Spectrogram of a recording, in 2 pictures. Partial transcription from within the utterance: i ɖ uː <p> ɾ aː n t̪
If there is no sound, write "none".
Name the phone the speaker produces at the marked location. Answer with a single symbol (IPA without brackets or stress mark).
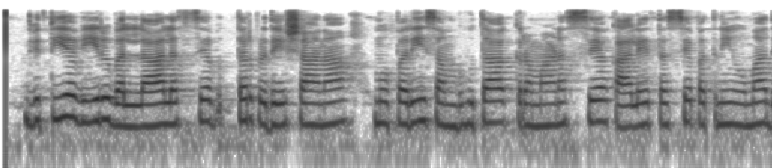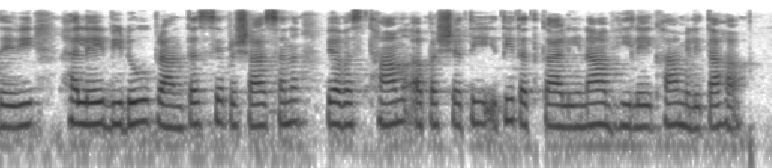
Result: p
